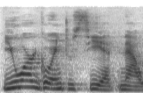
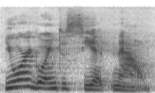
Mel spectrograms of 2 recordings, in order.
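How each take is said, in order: First: Each word is said fully and separately. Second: The same.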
